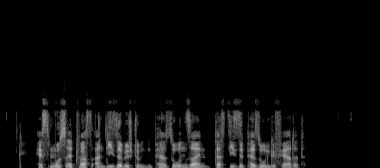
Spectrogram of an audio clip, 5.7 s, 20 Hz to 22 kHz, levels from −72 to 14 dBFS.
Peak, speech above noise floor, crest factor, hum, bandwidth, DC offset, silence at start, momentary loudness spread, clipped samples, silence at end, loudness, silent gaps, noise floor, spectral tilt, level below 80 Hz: -2 dBFS; 51 dB; 22 dB; none; 9.6 kHz; under 0.1%; 0.55 s; 7 LU; under 0.1%; 1.15 s; -22 LUFS; none; -74 dBFS; -3.5 dB/octave; -66 dBFS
